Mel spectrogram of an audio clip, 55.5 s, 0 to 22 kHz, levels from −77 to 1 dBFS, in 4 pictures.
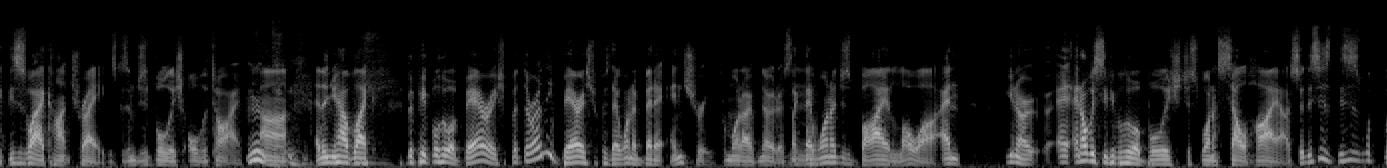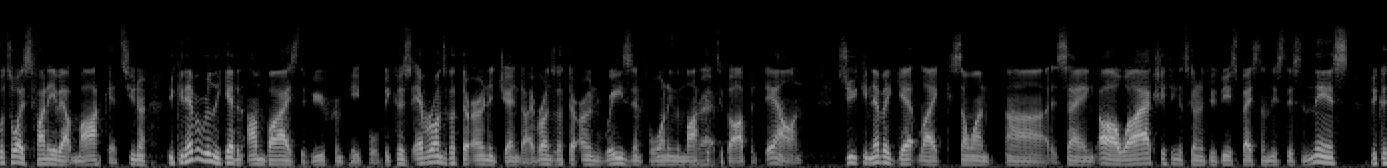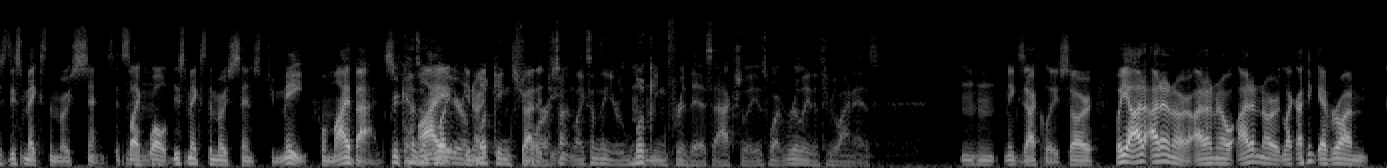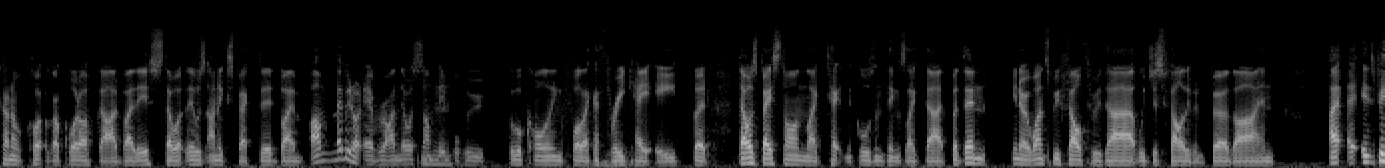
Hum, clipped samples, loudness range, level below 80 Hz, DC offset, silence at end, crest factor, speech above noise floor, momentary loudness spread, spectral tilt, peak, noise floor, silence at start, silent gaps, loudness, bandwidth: none; under 0.1%; 7 LU; -60 dBFS; under 0.1%; 0 s; 22 dB; 31 dB; 13 LU; -6 dB/octave; -8 dBFS; -61 dBFS; 0 s; none; -31 LUFS; 13.5 kHz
